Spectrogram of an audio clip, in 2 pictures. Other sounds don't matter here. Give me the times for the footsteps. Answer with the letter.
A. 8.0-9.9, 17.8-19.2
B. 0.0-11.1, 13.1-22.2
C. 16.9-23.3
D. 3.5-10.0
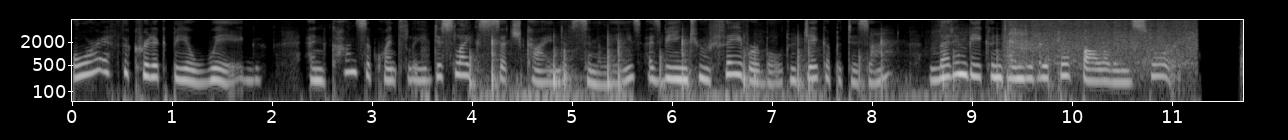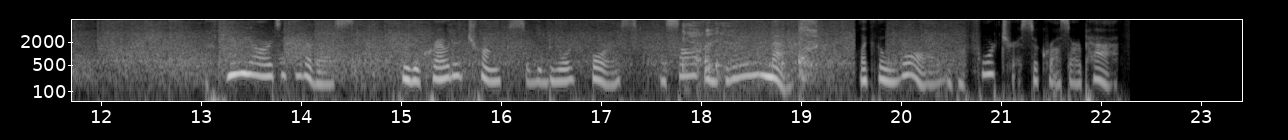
D.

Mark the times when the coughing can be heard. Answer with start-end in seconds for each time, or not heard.
8.0-9.9, 17.8-19.2.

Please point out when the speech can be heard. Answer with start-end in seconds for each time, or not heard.
0.0-11.1, 13.1-22.2.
